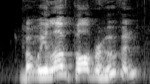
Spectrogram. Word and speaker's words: Verhoeven: Also, the Dutch OE sounds like an English OO, so Verhoeven rhymes with Pershoeven. – So Verhoeven. – Verhoeven.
